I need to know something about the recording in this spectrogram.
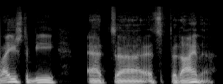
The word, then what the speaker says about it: Spadina: But I used to be at Spadina or Spadina, which is apparently the correct pronunciation, and I'd be there controlling the three-stage light.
